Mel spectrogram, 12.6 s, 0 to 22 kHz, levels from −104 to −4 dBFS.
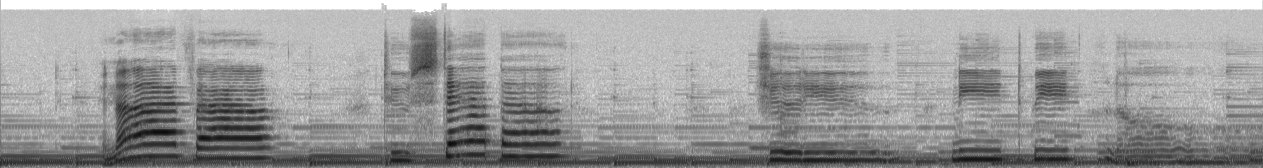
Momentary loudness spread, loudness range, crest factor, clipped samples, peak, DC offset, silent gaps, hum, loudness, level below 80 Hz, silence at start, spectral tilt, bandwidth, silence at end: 15 LU; 6 LU; 18 dB; under 0.1%; -2 dBFS; under 0.1%; none; none; -20 LUFS; -54 dBFS; 0 s; -5.5 dB/octave; 17 kHz; 0 s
